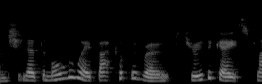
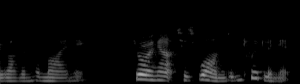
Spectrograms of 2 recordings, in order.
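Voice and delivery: usual speaking voice

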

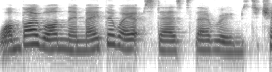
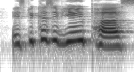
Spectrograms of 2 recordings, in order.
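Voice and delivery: loud, high, earnest explanation; put-on seriousness; mock serious; 9 semitones higher, 12 dB louder than usual. A narrator's reading. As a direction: tell him with a straight-faced air. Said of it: "said George seriously".

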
